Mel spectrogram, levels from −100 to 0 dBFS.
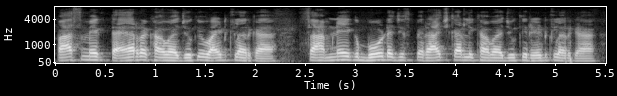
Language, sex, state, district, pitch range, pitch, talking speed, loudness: Hindi, male, Jharkhand, Garhwa, 145-165 Hz, 155 Hz, 325 wpm, -16 LUFS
